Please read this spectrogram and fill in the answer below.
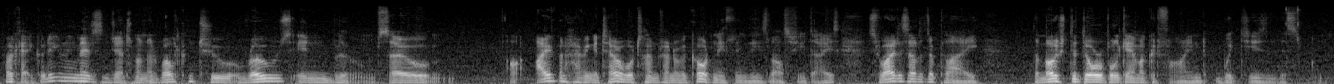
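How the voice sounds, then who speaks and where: A man's voice: sits low, animated, moderate pace, slight background noise, low-quality recording. A man hosting a visual novel playthrough, reading the story text aloud and adding his own casual asides.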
